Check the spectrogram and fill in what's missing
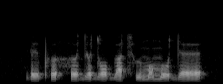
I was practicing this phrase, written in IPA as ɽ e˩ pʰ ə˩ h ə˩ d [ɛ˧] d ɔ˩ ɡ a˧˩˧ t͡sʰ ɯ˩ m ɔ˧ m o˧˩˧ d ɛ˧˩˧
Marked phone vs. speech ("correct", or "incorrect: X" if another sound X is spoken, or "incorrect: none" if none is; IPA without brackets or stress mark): incorrect: ə˧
